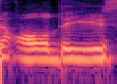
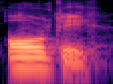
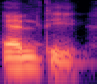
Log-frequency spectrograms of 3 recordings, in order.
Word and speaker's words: Aldi: So please, it's Aldi or LD if you want to say it correctly. There's no S.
